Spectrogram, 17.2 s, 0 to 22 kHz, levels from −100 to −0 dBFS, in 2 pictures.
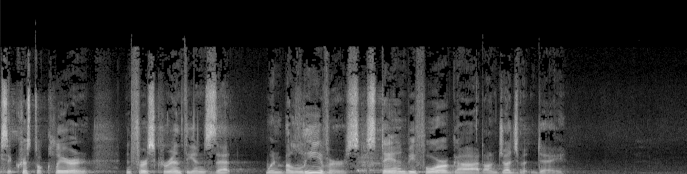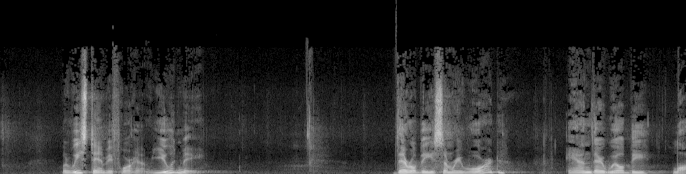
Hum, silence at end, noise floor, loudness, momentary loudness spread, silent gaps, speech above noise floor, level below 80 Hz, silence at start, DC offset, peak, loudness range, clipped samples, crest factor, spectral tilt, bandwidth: none; 0 s; -66 dBFS; -25 LUFS; 16 LU; none; 40 dB; -70 dBFS; 0 s; under 0.1%; 0 dBFS; 8 LU; under 0.1%; 26 dB; -3 dB/octave; 16.5 kHz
